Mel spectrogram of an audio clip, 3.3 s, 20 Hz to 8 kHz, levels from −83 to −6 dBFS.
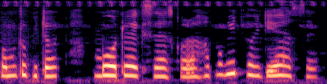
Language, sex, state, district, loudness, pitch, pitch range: Assamese, female, Assam, Sonitpur, -17 LUFS, 320 Hz, 310-340 Hz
